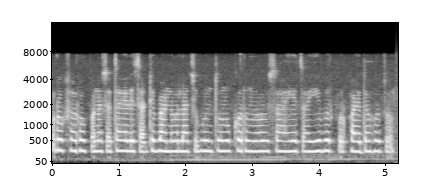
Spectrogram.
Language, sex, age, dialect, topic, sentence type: Marathi, male, 51-55, Standard Marathi, agriculture, statement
